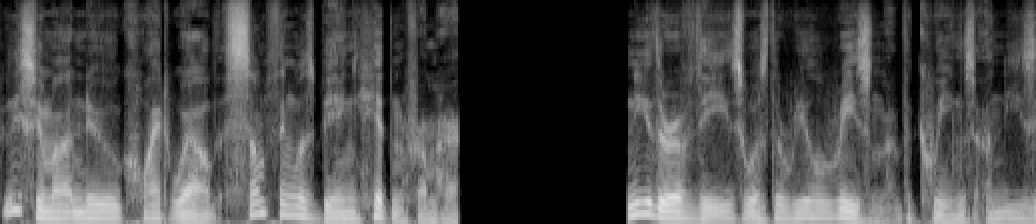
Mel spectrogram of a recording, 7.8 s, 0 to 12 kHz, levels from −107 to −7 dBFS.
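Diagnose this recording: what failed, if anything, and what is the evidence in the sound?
The playback stage failed with a playback stall. The speech stops mid-flow at 3.42 s and stays silent until 4.71 s, a gap of about 1.27 s. It then resumes. The likely cause is the player running out of data or its thread being blocked.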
